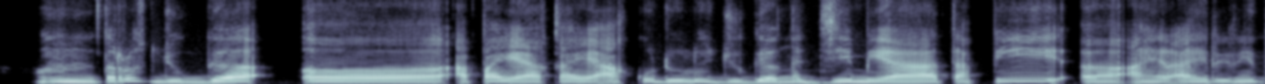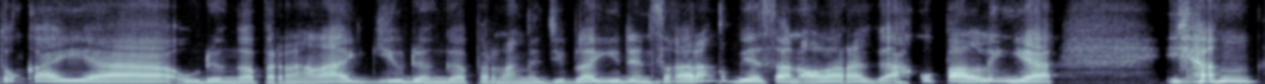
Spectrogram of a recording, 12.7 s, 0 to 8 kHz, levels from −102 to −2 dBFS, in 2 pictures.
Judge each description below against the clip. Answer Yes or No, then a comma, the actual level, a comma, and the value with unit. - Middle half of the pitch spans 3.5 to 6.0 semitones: No, average, 2.7 semitones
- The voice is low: No, high, 205 Hz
